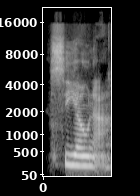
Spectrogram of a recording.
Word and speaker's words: Syona: in and she's going to share a little ciona that's how you say it I'm also going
